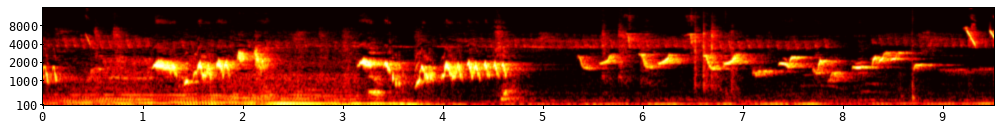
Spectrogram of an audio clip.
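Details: Champion white-rumped shama singing to draw other shamas into reply: varied whistled phrases and quick slurred notes in bursts, a pause, then stepped repeated whistles, over a low steady hum.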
